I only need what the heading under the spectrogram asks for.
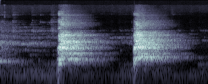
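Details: Female pet Labrador Retriever barking at her own reflection the first time she sees herself in a mirror: two loud, sharp barks about a second apart, each fading quickly, with faint indoor voices at the start.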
